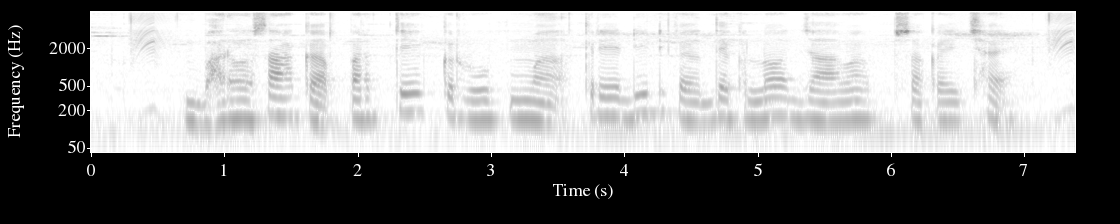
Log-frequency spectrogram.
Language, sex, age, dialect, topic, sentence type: Maithili, male, 18-24, Angika, banking, statement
